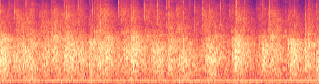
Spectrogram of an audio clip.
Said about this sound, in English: could we get a big, big, big round of applause for all the storytellers?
